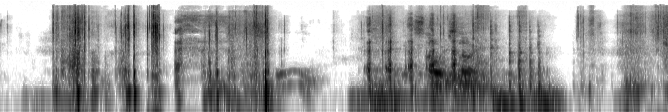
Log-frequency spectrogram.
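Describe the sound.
Packing tape is pulled off a package during an unboxing, giving tearing, crinkling and crunching bursts mixed with people talking.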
